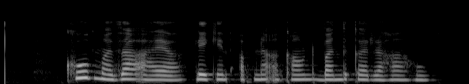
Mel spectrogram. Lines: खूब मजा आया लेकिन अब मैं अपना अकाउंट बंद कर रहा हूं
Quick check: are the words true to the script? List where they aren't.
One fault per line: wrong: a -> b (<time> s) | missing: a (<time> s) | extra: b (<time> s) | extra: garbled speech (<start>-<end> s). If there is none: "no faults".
missing: अब मैं (2.3 s)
